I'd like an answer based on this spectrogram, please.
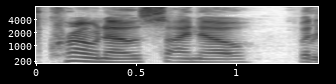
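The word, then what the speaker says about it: Qo'noS: overlord of vulcan dominus of konos which they pronounce chronos i know but it's spelled konos regina andor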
